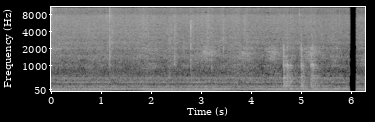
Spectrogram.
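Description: Bread cubes sizzling as they fry in ghee in a nonstick kadai, with the soft scrape of a silicone spatula turning them now and then. The sound cuts out for an instant near the end.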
